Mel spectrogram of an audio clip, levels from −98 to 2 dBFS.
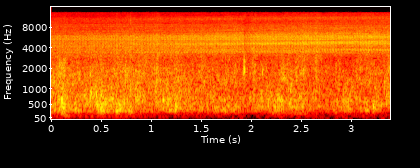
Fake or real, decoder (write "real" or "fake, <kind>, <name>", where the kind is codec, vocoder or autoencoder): real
